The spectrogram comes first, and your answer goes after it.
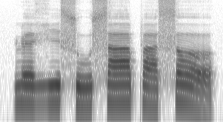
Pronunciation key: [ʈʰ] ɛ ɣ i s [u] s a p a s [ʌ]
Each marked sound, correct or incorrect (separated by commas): incorrect, correct, correct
